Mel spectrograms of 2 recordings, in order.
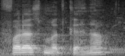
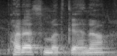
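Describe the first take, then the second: The two takes are said the same way.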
